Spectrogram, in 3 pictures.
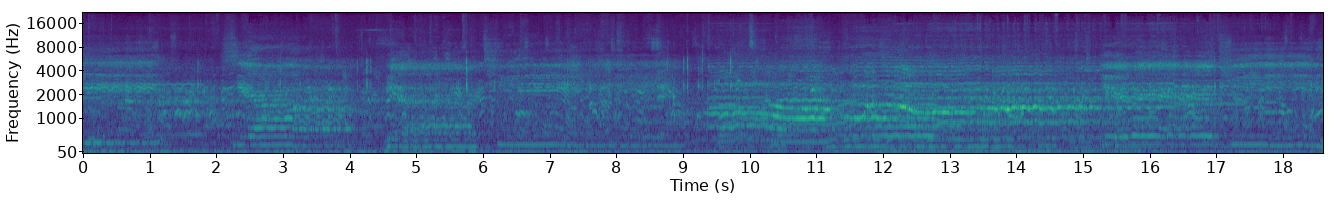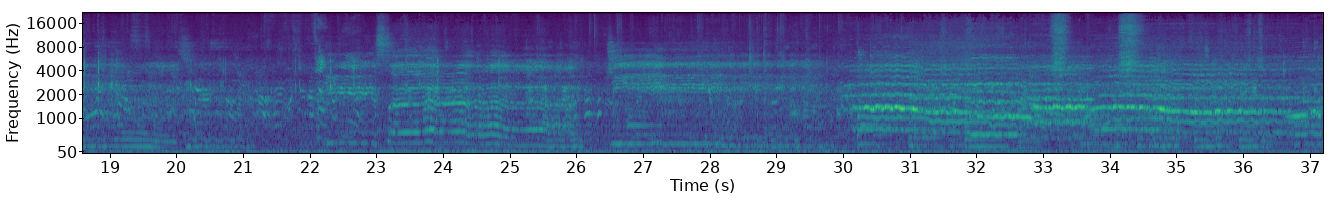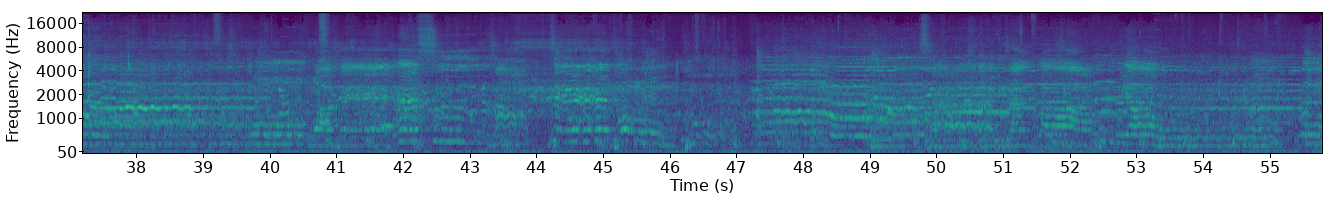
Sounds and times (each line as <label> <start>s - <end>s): Erhu 0.0s - 55.7s
Old people are singing traditional songs 0.0s - 55.7s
